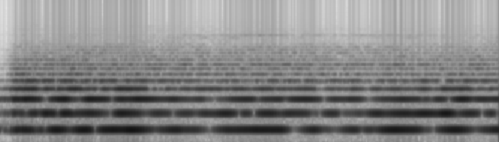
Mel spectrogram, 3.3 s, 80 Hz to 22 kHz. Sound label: orchestra A3 PP; Sound On Sound - Peter Siedleczek's Orchestra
